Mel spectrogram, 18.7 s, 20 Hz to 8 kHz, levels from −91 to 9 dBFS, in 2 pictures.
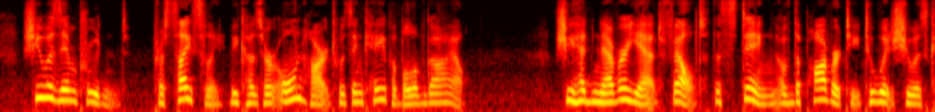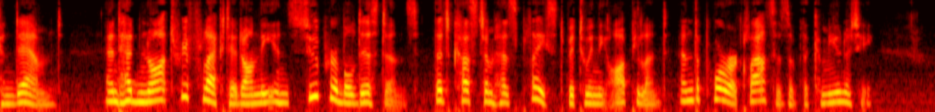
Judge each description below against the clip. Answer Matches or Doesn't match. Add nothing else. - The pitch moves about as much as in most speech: Matches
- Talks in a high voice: Matches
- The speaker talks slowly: Doesn't match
